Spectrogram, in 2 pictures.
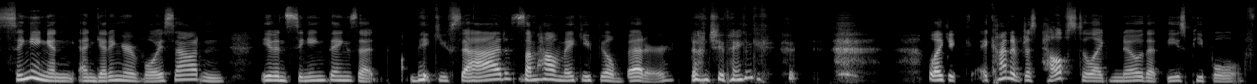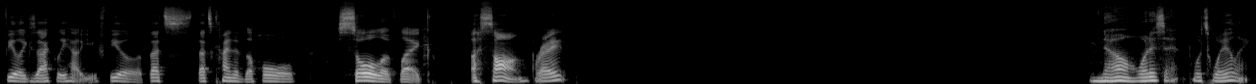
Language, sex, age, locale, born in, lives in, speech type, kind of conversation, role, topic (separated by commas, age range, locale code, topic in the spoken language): English, female, 25-29, en-US, United States, United States, conversation, podcast, host, Why do you think music is such a powerful source of comfort during difficult times?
